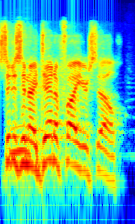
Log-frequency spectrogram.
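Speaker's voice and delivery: booming, loud, high voice blaring over a speaker. Voicing a speaker that orders a citizen to identify themselves, booming voice over a speaker. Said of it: "a voice that's kind of booming out of a speaker".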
